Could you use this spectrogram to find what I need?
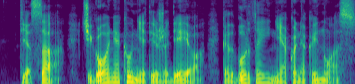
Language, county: Lithuanian, Kaunas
